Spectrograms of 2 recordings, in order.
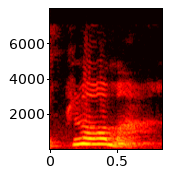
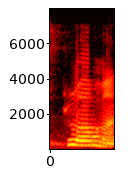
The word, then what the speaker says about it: plumber: Then the next one is plumber. This is plumber and not plumber. Plumber. The B is silent. In a word like number, the B is not silent.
